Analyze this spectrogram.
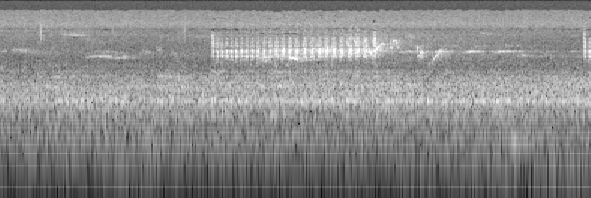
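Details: At dawn, a white stork gives a dry, rapid wooden rattle lasting almost two seconds over a steady background rumble, with a few faint chirps from small birds.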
